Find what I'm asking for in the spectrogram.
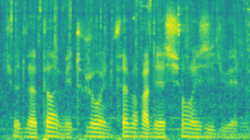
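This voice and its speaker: Male let's play host, lowish voice, reads game text aloud, clear noise behind him. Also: fairly even intonation, fast talker. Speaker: video game player and commentator.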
